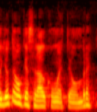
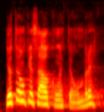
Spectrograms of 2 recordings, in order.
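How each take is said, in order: First: "tengo" said softly to himself with a rise; soft, musing first take; quiet musing. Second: Said in the usual way. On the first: Acted. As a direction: murmur it inward, thinking aloud.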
